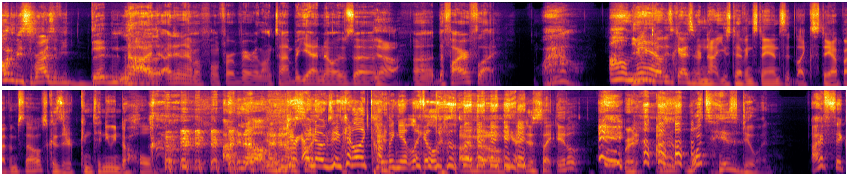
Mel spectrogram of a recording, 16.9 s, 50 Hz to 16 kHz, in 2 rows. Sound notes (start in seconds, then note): 9.9 laughs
